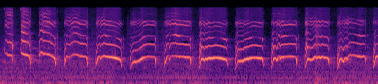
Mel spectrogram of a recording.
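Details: Chihuahua giving a series of about a dozen high, arched whining yelps, each rising then falling slightly, spaced unevenly at roughly two per second, with a quiet room background.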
